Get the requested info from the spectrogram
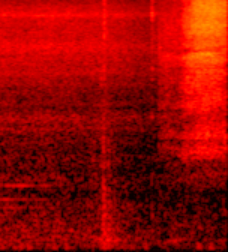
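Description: Quiet low rumble of room tone, with one faint soft rub about a second in.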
